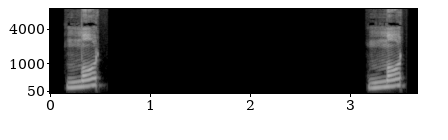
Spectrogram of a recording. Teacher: The number 1 in combination is pronounced with a rising tone.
